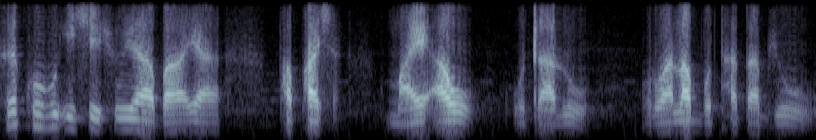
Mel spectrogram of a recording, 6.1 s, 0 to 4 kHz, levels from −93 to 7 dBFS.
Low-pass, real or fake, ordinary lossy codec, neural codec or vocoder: 3.6 kHz; real; none; none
